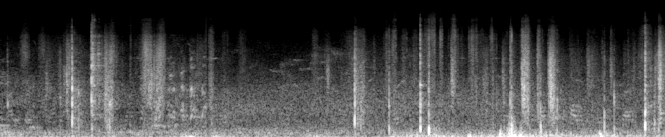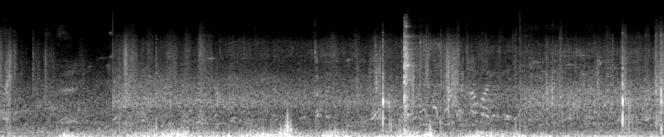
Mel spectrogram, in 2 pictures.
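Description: Tennis balls are struck with rackets in a rally.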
